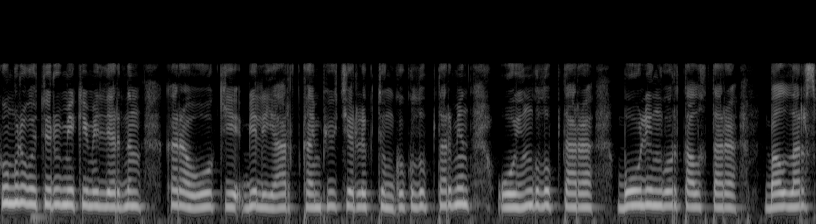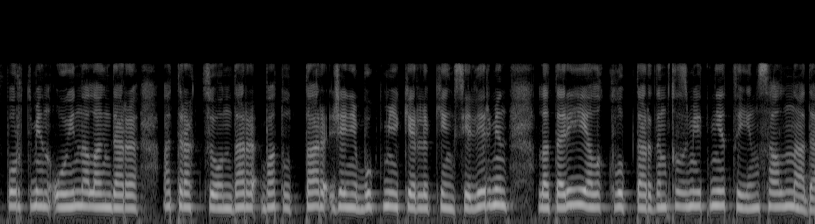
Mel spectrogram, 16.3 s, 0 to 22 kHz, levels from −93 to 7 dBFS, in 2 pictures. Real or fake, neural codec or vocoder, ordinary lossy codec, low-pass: real; none; none; none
